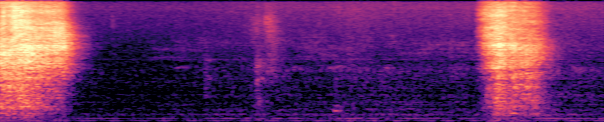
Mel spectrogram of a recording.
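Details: Male forceful nose blowing: two loud, hissing blasts of air through the nose, separated by quiet.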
